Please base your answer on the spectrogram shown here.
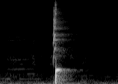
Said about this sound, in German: Und, jetzt, und jetzt lauschen wir dem verzückenden Geräusch des Korkens.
